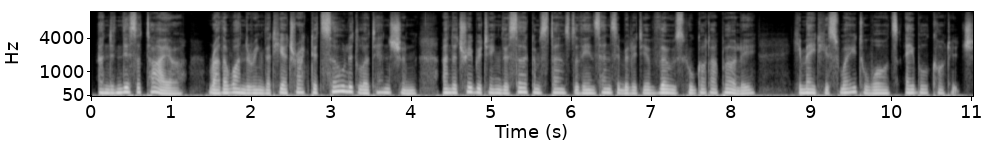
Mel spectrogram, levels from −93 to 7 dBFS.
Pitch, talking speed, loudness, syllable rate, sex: 140 Hz, 175 wpm, -17 LUFS, 6.0 syllables/s, male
